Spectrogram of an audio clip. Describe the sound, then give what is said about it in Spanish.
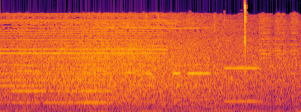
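Heavy engines of hundreds of tractors from all over Spain rumble steadily through a street in Madrid, a dense, continuous drone with faint whining tones and a short burst of hiss at the end. No one speaks. “Centenares de tractores llegados de cualquier punto de España han conseguido entrar en Madrid dejando una imagen única.”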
